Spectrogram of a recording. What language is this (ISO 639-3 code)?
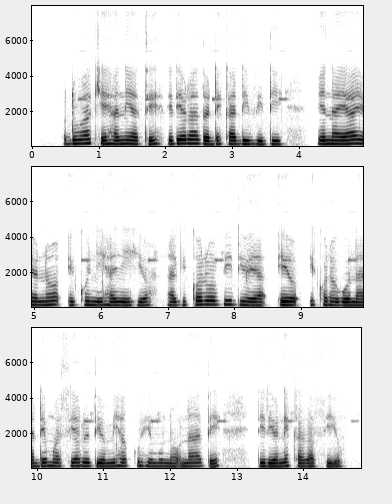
kik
